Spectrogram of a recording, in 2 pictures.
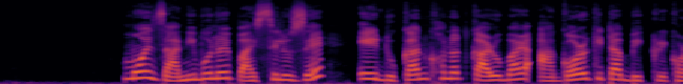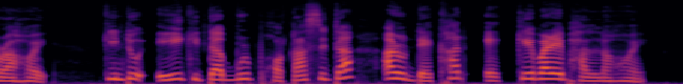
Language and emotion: Assamese, disgusted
